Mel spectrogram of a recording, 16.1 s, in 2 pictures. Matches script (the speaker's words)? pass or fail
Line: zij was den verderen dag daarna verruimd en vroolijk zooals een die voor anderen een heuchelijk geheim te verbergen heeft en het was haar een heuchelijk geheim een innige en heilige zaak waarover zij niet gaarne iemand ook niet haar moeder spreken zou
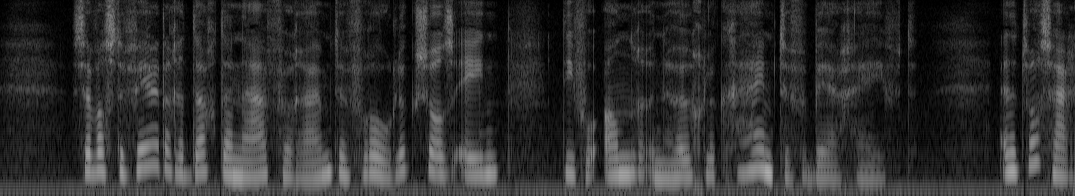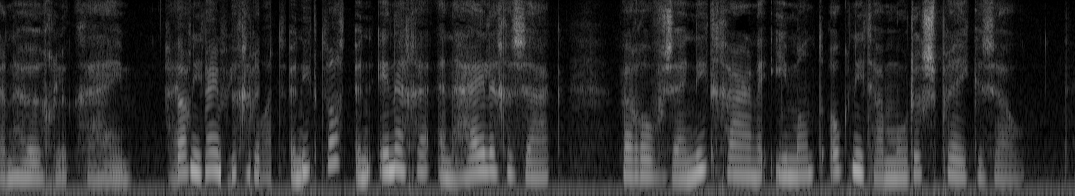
fail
